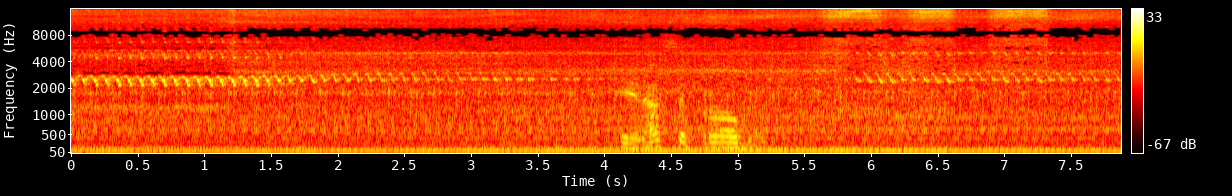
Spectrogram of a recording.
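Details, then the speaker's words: 2014 Chevrolet Cruze 1.4L, codes just cleared, before installing a PCV kit: high thin squeal over a struggling idle, pulsing a few times a second; idle squeal from a PCV vacuum leak. "let's step the engine here you hear that noise [Music] i mean the engine is struggling and as you can hear the noise"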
